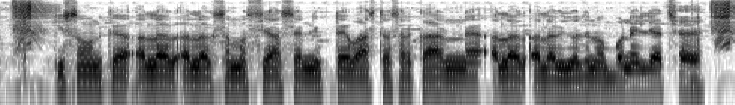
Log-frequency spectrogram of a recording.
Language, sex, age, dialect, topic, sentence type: Maithili, male, 18-24, Angika, agriculture, statement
